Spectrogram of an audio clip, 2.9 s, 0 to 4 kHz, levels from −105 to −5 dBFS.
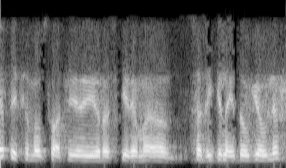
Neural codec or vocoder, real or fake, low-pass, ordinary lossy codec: none; real; 3.6 kHz; AAC, 16 kbps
